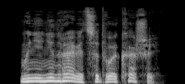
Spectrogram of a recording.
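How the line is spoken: Sighing. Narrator (Russian): вздохнула Шерон

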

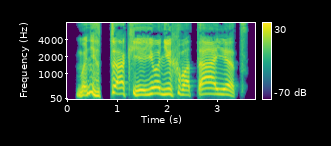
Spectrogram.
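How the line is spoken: Shout broken by painful sob. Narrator (Russian): закричал он, и глубокий судорожно-болезненный вздох разорвал пополам его фразу

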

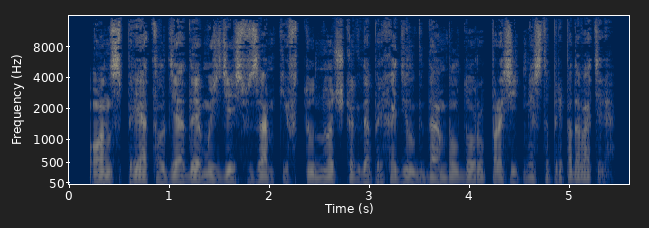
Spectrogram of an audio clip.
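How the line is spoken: Plain. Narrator (Russian): сказал Гарри

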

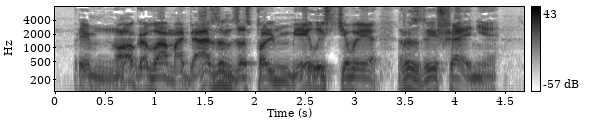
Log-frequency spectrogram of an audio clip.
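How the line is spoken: Spiteful. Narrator (Russian): злобно ответил профессор

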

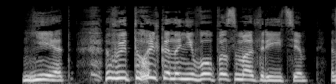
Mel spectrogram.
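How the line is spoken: Laughing. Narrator (Russian): засмеялась Изабелла

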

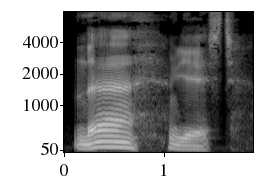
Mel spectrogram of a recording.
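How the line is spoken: Sighing father. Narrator (Russian): вздохнул папа

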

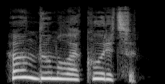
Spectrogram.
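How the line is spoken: Sighing. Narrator (Russian): снова вздохнула Сонька

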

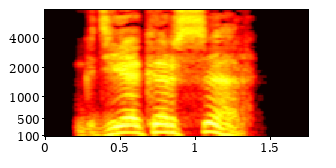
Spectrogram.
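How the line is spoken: Hoarse question. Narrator (Russian): хрипло спросил Кутняк

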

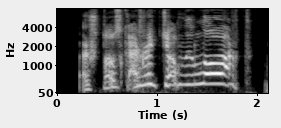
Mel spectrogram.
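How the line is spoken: Shrieking. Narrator (Russian): взвизгнул он

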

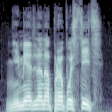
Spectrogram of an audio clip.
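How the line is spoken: Barked. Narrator (Russian): гаркнул странник

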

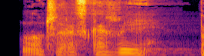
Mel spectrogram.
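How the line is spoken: Grumbling. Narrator (Russian): проворчал он

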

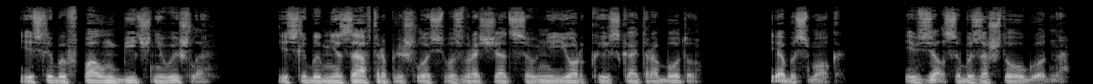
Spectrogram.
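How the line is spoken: Quiet confession. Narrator (Russian): тихо признался Гай

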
